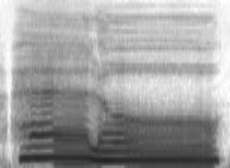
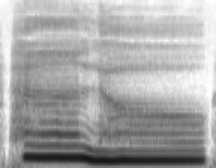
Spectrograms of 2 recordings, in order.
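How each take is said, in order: First: The voice is creaky and rough, with vocal fry. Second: The voice is clear and clean, without fry. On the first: The speaker calls it wrong. "Now that is vocal fry" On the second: The speaker calls it right. "Clear and clean"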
